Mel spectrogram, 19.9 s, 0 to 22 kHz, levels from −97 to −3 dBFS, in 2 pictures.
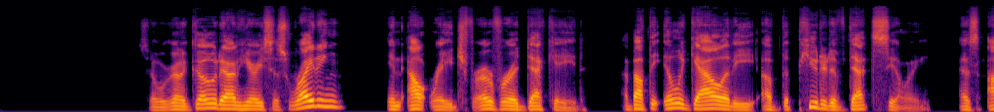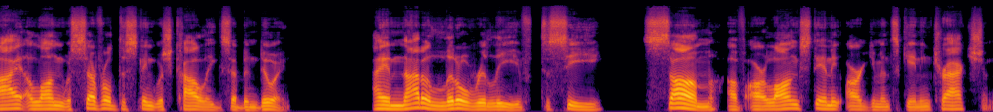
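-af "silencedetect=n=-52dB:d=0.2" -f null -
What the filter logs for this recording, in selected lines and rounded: silence_start: 0.00
silence_end: 1.41 | silence_duration: 1.41
silence_start: 3.42
silence_end: 3.87 | silence_duration: 0.45
silence_start: 5.86
silence_end: 6.23 | silence_duration: 0.37
silence_start: 9.29
silence_end: 9.59 | silence_duration: 0.31
silence_start: 12.82
silence_end: 13.67 | silence_duration: 0.85
silence_start: 15.95
silence_end: 16.38 | silence_duration: 0.43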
